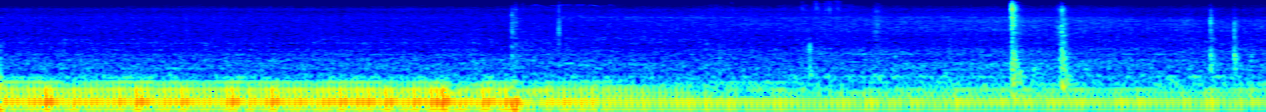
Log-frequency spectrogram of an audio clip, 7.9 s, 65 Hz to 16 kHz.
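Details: Turbocharged engine fitted with larger SR20 injectors a few years ago: warm idle broken by a few sharp, irregular exhaust pops; random warm-idle misfire, owner suspects the injectors, not confirmed.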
